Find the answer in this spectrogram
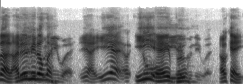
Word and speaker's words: Iyiegbuniwe: It is going to be pronounced Iyiegbuniwe. Okay, so hold on. I didn't mean to. Iyiegbuniwe. Okay, Iyiegbuniwe.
